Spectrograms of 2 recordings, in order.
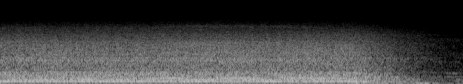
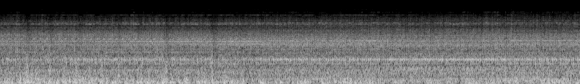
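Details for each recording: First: New Holland T7040 tractor after an engine swap, running with good oil pressure. The diesel runs steadily a few seconds, then winds down and stalls; fuel is not getting from the tank to the filter: fuel starvation stall. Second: New Holland T7040 tractor after an engine swap, fired up after the final bolts were tightened and needing ether to start. Steady, even diesel clatter with a faint high whine and no knocks or misses: normal running.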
